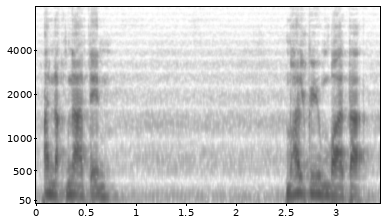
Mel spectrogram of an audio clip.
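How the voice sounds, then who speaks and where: A man's voice: medium pitch, steady tone, measured pace, a bit bright, distant mic, muffled recording, a little hiss or hum, lightly acted. An actor playing a smug, defensive estranged father in a film drama. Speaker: father, boss.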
